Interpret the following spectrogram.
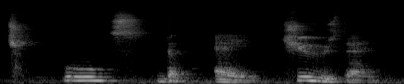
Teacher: The t makes a kind of ch sound here.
